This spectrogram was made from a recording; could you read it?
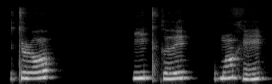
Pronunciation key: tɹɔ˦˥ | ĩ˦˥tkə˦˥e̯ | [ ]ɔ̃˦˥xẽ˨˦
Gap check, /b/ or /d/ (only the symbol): b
